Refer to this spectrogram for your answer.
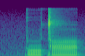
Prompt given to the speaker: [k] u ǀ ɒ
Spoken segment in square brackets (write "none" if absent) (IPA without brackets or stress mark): k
